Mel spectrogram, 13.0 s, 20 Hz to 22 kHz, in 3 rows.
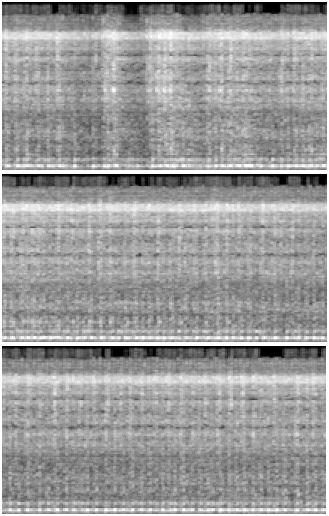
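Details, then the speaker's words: Honda CB200 idling just after first start in many months of storage: steady even low putter, no knocks or misses; normal healthy idle. "all right I want it to kind of idle for a few minutes so that's good it started up yeah really good"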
